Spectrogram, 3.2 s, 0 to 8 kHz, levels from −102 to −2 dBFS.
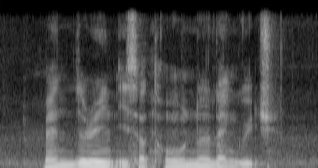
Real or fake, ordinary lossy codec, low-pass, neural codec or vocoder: real; none; 7.2 kHz; none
